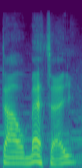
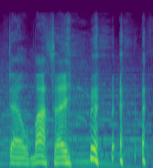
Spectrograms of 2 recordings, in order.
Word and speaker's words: Delmatae: So, yes, we're on to the Delmatae, not the Dalmete, the Delmatae.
